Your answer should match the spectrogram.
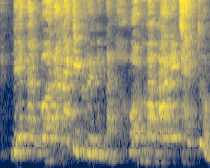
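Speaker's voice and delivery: high, scolding mother's voice; shrill told-you-so nag; nagging mother. Retold or imitated. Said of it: "막 이러잖아".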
